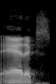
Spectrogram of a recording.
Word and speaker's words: Attucks: Crispus, that's Crispus, and Attucks, just like what's above our head where the insulation, except it's spelled Attucks.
